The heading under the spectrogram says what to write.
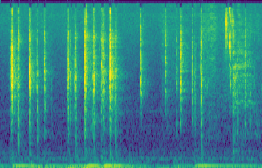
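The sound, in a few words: typing C++ code on computer keyboard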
